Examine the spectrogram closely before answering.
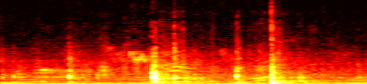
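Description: A tennis racket strikes a ball.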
